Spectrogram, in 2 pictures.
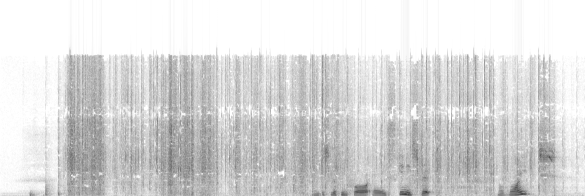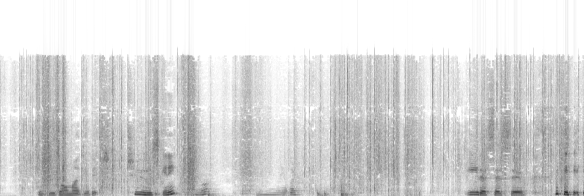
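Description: Plastic sheets rustle and crinkle.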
